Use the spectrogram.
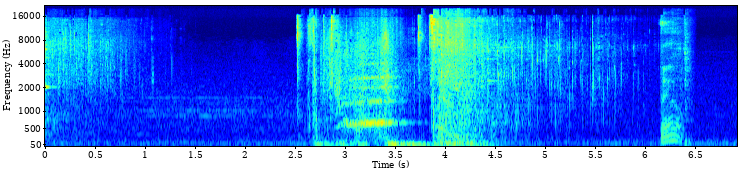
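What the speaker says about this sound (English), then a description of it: "I just smashed it against the wall by accident" A radio is smashed against a wall in the video game Control, giving a heavy crashing burst with shattering debris that rumbles for about two seconds, followed by a short warbling electronic tone.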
